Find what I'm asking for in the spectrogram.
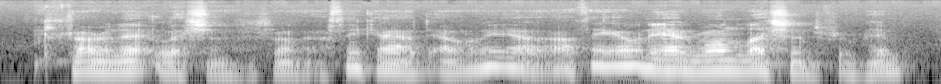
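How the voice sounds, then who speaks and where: A man speaks with a dark, mellow tone that is somewhat breathy. His pitch swings very widely at a moderate pace. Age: 80s+. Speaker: jazz musician. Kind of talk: interview. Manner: halting.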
